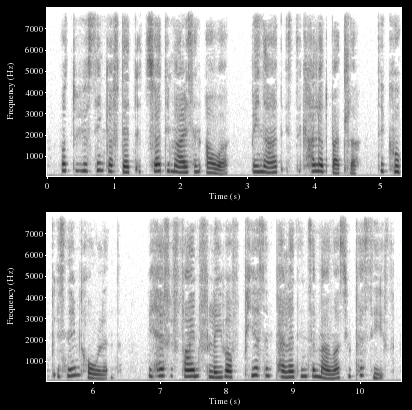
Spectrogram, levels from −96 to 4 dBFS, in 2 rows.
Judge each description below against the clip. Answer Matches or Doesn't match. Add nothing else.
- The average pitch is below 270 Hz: Doesn't match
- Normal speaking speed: Matches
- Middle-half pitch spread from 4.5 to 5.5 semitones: Doesn't match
